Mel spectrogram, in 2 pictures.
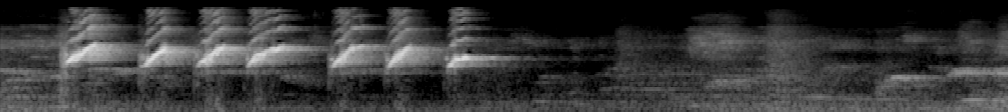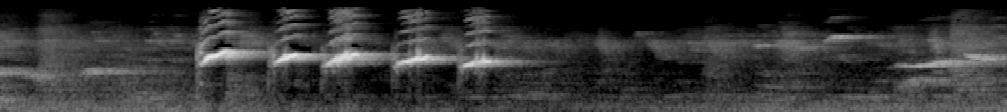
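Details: Lure song of a greater green leafbird with Kapas Tembak filler, meant to stir a caged bird: two bursts of five or six sharp, descending high notes, separated by quiet low whistles and faint chirps.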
